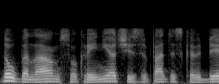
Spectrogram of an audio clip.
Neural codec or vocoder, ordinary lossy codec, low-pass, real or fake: codec, 16 kHz, 0.5 kbps, FunCodec, trained on LibriTTS, 25 frames a second; Opus, 64 kbps; 5.4 kHz; fake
